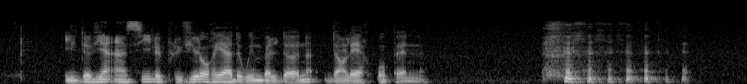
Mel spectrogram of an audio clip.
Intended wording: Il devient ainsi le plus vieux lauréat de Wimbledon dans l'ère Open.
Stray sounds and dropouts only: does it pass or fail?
fail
